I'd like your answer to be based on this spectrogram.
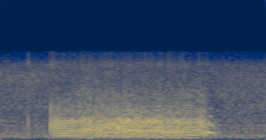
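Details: Snoring: a single drawn-out, buzzing, voiced breath lasting about a second and a half.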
